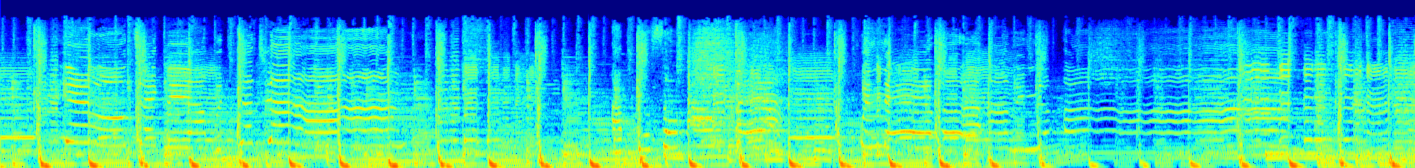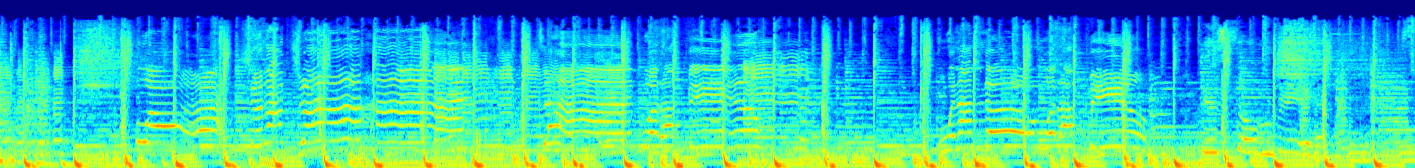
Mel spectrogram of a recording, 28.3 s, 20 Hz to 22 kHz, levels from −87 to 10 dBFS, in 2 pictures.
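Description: DAB burbling breaks into the audio three times: at 12.28 to 12.42 s, at 18.72 to 19.20 s, and at 25.03 to 25.15 s. Each burst adds short blips of noise over the programme. Weak reception let a small fraction of bit errors, a few tenths of a percent, slip past error correction into the MP2 data. Corrupted samples then put short blips of noise in single sub-bands, and corrupted scale factors make sub-bands jump in level for up to a frame. On a spectrogram this appears as scattered rectangular blocks of sudden energy in narrow bands, each lasting up to a frame.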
